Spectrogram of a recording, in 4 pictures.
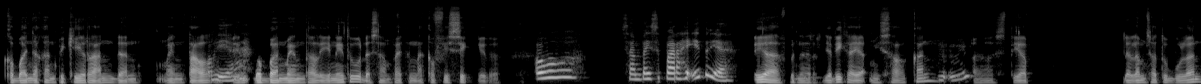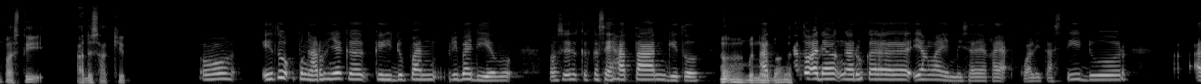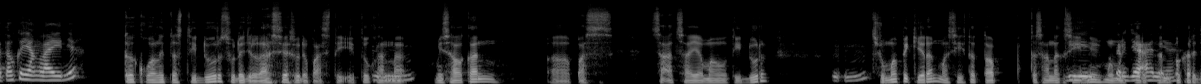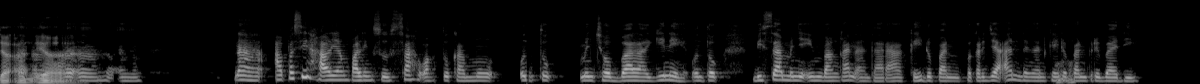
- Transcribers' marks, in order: other background noise; tapping
- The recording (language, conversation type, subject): Indonesian, podcast, Bagaimana cara menyeimbangkan pekerjaan dan kehidupan pribadi menurutmu?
